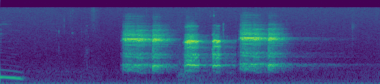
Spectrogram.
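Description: Birds in theHunter: Call of the Wild, on its Mexico map, give loud honking, fowl-like calls in several bursts over a low steady hum, with no one talking.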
